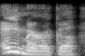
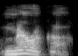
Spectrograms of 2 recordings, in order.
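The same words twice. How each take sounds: First: The word begins with a vowel sound. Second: The word begins with an M sound. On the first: The speaker calls it wrong. "Not America" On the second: The speaker calls it right. "It starts with an M"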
